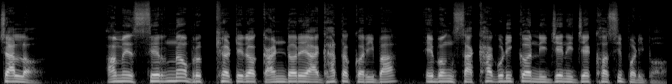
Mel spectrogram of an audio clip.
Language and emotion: Odia, neutral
